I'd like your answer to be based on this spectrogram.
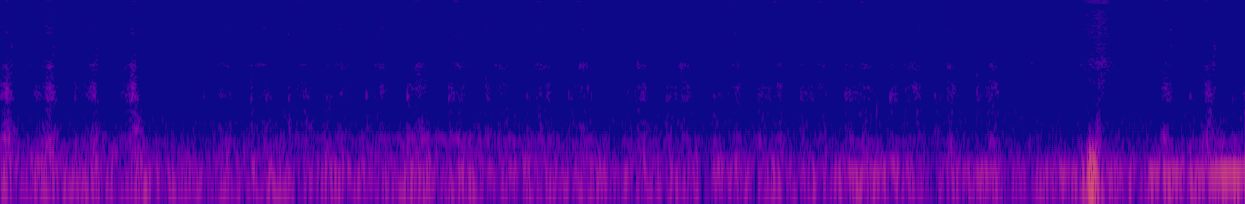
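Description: A pink mechanical pencil tip sketches short, scratching strokes near the top of a face drawing on white drawing paper in a spiral-bound sketchbook. The soft, papery scratches sit over a steady low rumble, with one louder bump near the end.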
